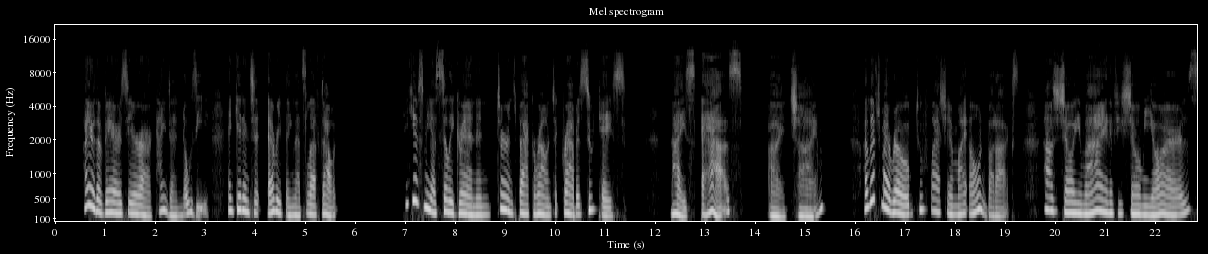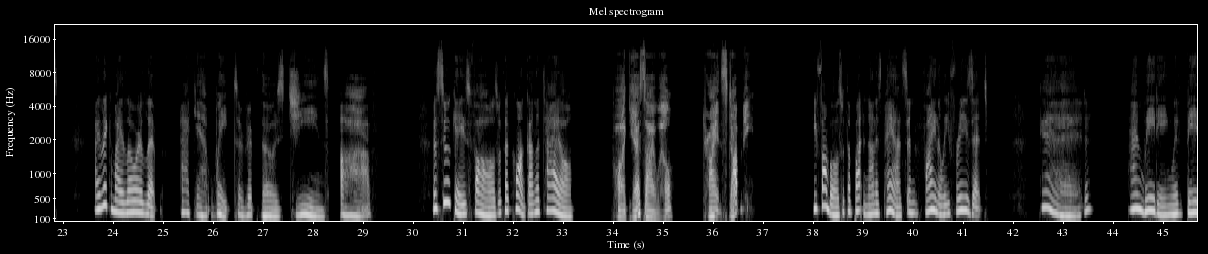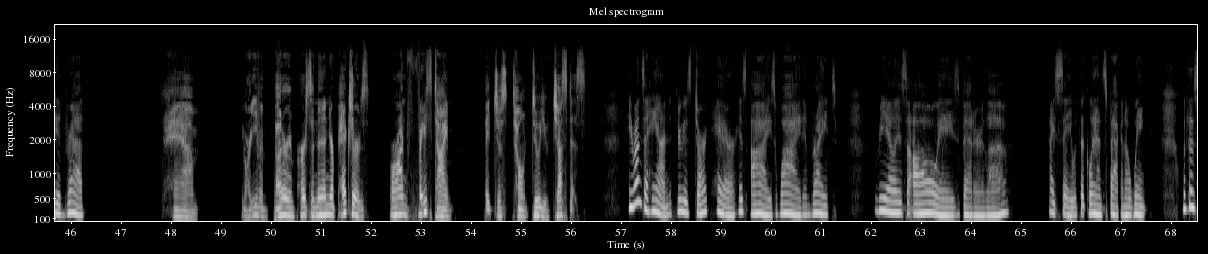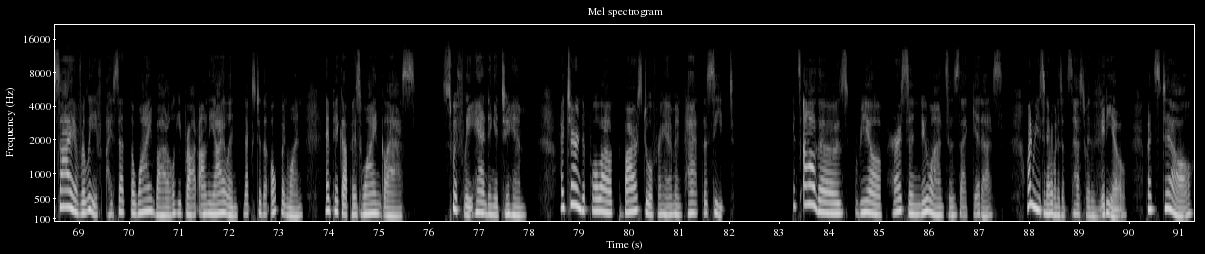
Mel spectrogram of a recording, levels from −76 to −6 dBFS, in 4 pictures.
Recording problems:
uneven, jittery; strongly; from 3.5 s to 1:29

